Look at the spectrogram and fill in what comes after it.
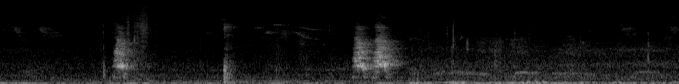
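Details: Domestic Bernese Mountain Dog from a pair of pets, Olly aged 2 and Albert aged 9, barks in short bursts: one bark, then a quick double bark a few seconds later, with birds chirping softly in the background.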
